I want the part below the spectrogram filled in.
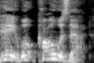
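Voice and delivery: ordinary talk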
